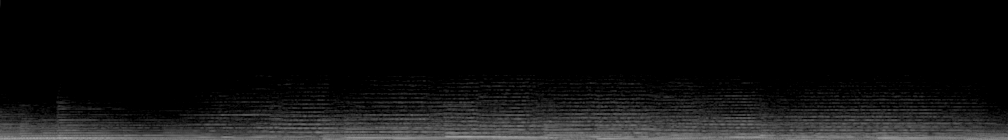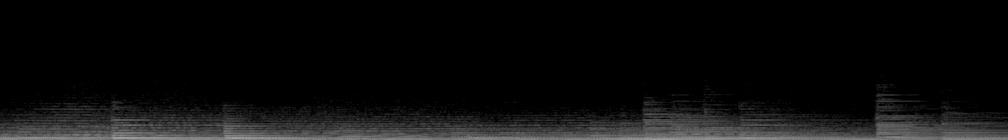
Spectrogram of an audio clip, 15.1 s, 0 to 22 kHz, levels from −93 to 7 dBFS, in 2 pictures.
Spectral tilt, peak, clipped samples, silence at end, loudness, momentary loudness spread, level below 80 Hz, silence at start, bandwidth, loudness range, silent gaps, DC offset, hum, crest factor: -8 dB/octave; -26 dBFS; under 0.1%; 0 s; -42 LUFS; 9 LU; -66 dBFS; 0 s; 9.2 kHz; 3 LU; none; under 0.1%; none; 14 dB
